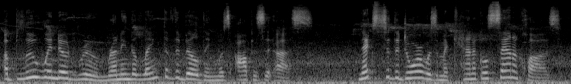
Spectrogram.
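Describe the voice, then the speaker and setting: A woman's voice: a little high, animated, quick pace, background noise, close to an everyday voice. A woman playing a plucky, sassy 1940s heroine who narrates her adventure in an audio drama with brash, wry slang. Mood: sassy, wary.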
